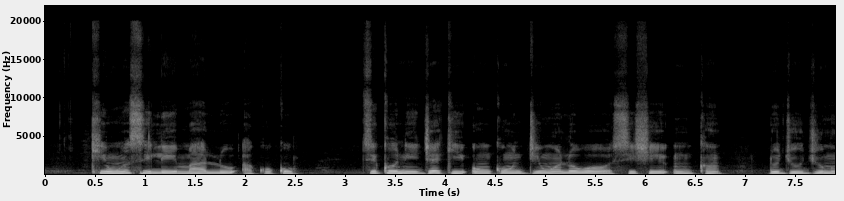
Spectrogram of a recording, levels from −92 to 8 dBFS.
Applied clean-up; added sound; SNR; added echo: none; none; none; none.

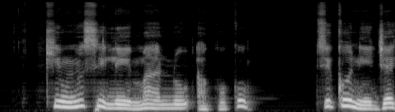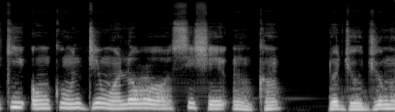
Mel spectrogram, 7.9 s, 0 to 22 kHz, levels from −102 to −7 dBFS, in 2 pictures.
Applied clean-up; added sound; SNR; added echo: neural mask model DeepFilterNet 3.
